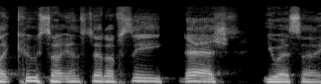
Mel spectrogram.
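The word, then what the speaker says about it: C-USA: It's now and so we've been saying Coosa all along anyway. Correct. But now you spell it Coosa instead of C-U-S-A.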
